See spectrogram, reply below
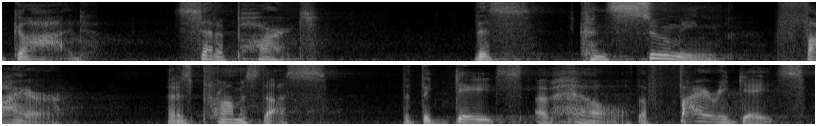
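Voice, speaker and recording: Slow, gravelly-voiced preacher in a hall. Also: male voice, mid-range voice. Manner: slow, emphatic preaching with dramatic pauses. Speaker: pastor. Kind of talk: sermon. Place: church sanctuary.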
